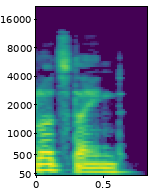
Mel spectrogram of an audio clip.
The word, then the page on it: bloodstained: British English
